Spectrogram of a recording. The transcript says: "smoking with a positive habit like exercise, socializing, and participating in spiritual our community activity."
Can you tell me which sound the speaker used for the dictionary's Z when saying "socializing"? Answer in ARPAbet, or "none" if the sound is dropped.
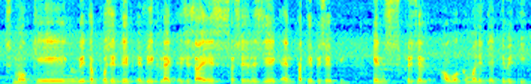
S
